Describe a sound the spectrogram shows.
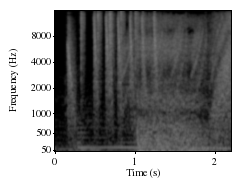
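A bright burst of magic explodes.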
